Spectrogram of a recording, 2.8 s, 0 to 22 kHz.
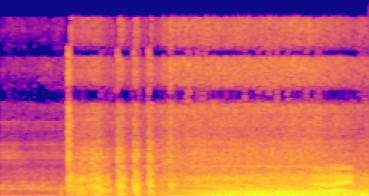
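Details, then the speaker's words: Toyota 4Runner after about 4.5 hours of maintenance including new Denso SK16HR11 spark plugs, coil packs and belt refit, heater on to bleed coolant: short cranking, then catches into smooth steady idle with no belt squeal; normal start. "right, we got the belt on right. That's good. All right, you put the heat on right. Nice. Started right up."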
